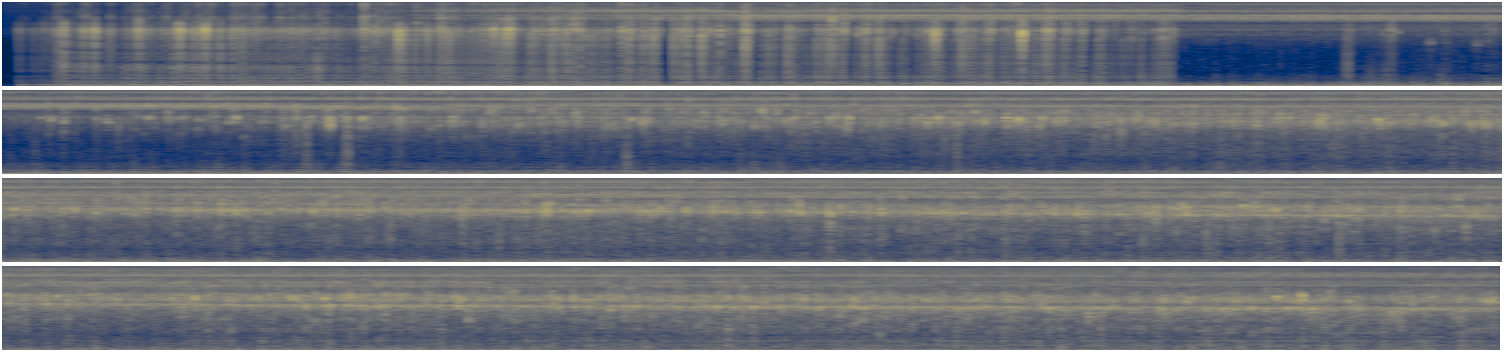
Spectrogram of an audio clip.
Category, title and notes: Sound effects > Objects / House appliances
A hydrophone recording of water running from a tap into a washing up bowl.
